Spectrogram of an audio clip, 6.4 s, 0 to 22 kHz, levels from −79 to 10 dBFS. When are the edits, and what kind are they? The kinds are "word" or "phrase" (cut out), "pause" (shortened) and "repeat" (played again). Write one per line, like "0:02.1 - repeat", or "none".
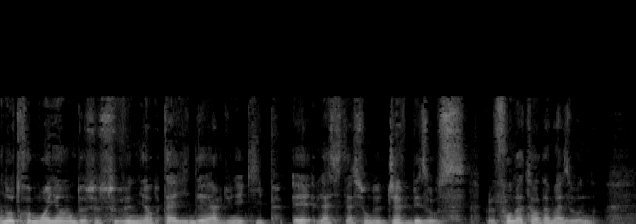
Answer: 0:01.5 - word
0:04.8 - pause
